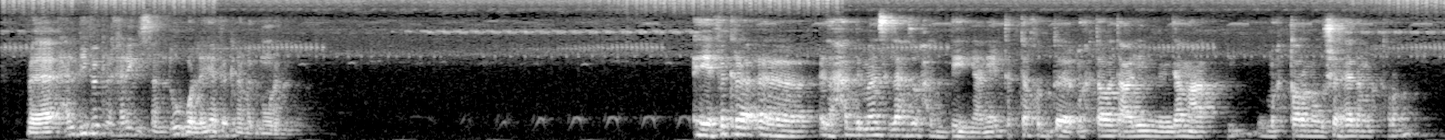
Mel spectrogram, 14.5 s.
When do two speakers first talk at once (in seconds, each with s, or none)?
none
